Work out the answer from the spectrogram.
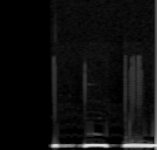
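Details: Decoy spotted dove cooing to lure wild doves. A soft opening coo and a level hoot are followed by a long low note that is cut off abruptly. No other sounds.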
